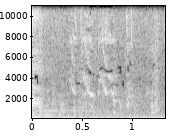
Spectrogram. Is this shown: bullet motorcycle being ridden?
no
